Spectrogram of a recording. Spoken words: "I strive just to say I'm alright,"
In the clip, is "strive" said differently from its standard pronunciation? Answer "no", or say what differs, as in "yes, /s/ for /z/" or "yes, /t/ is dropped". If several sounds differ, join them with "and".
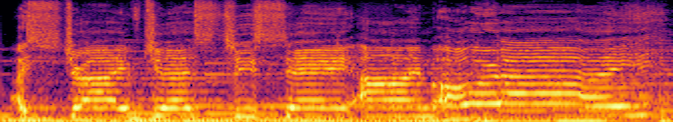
no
